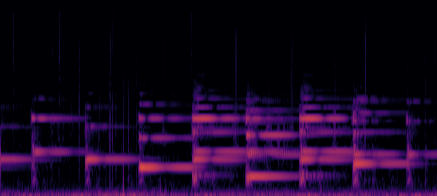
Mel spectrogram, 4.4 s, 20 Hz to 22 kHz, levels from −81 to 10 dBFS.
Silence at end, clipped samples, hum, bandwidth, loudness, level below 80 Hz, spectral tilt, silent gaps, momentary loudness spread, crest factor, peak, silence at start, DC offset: 0 s; under 0.1%; none; 17 kHz; -39 LUFS; -54 dBFS; -4.5 dB/octave; none; 11 LU; 14 dB; -24 dBFS; 0 s; under 0.1%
